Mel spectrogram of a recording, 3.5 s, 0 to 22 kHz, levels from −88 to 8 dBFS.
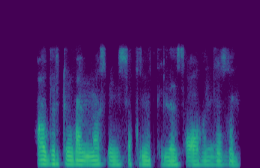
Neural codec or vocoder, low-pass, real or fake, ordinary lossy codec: codec, 44.1 kHz, 2.6 kbps, DAC; 7.2 kHz; fake; Opus, 16 kbps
